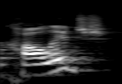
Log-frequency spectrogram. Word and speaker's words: college: You can wait to go to the university or college, which is about the same thing, or you can go right away. Donc vous trompez pas. College, déjà le l'accent tonique sur la première partie, mais ça c'est pas le collège.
